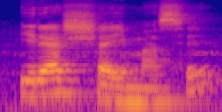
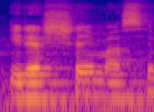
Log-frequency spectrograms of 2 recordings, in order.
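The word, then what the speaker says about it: いらっしゃいませ: শুরুতে আছে ইরাশাই এখানে ছোট সু আছে এর জন্য এটা বাদ যাবে আর পরের উচ্চারণটা ডবল হবে ইরাশাই মাছে ইরাশাই মাছে মানে স্বাগতম এটা সাধারণত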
